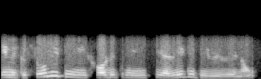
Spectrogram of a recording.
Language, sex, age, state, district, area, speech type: Tamil, female, 18-30, Tamil Nadu, Mayiladuthurai, rural, conversation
